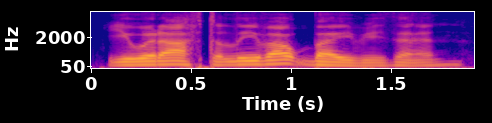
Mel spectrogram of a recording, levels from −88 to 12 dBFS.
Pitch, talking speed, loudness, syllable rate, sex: 125 Hz, 250 wpm, -14 LUFS, 5.8 syllables/s, male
